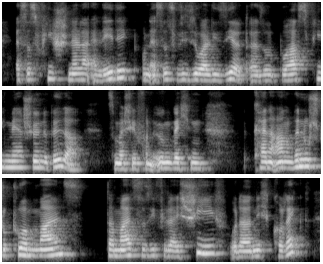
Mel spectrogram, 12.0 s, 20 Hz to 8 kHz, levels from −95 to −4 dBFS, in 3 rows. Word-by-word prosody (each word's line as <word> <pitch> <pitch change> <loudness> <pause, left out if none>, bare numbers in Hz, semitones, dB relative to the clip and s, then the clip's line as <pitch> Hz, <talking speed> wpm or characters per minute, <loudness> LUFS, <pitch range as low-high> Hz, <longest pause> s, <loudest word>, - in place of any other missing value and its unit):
Es 165 +1 -7
ist 175 0 -5
viel 195 +3 -7
schneller 175 -1 -1
erledigt, 205 +9 0
und 320 - -2
es 310 - -4
ist 180 0 -4
visualisiert. 165 +1 0
Also, 150 +1 -4
du 155 +1 -4
hast 165 0 -1
viel 195 +2 -4
mehr 180 0 +1
schöne 180 -1 0
Bilder, 160 -9 +1 0.3
zum 150 - 0
Beispiel 145 +1 -1
von 260 - -1
irgendwelchen 155 -4 +1 0.6
keine 170 -2 +2
Ahnung 170 0 +3
wenn 195 +2 +5
du 210 - +4
Struktur 190 -2 +1
malst, 205 +6 +2 0.2
dann 175 -1 0
malst 180 +1 +3
du 175 - -4
sie 175 +1 -7
vielleicht 160 -4 -3
schief 235 -1 0
oder 150 0 +2
nicht 165 +1 -2
korrekt. 250 +9 -2
175 Hz, 175 wpm, -24 LUFS, 160-195 Hz, 0.6 s, wenn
